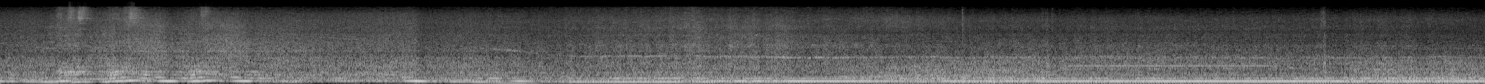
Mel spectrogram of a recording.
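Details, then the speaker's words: 1999 Jeep Cherokee Sport after the squeak was traced to the AC compressor (not the belt) and the compressor was soaked with PB Blaster: the engine revs and settles into a steady, even drone with no chirp or squeal. Normal running. "Heat. Heat. Sounds pretty good now."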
